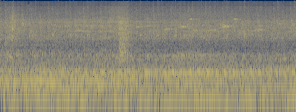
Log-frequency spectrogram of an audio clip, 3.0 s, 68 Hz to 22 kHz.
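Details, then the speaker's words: Fiat 500 salvage project, restarted after fitting proper number plates: quiet, steady, even tick-over with no knocks or whine; the earlier noise is no longer heard and the engine idles normally. "Now, I've just started it up again after putting the new number plates on, the proper number plates on, and I can't hear that noise. The engine sounds alright, so I just don't know what to do."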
